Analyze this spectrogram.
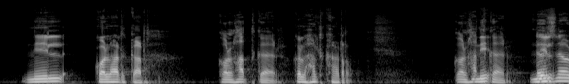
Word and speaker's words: Kolhatkar: And then when I was 21, my dad said it's actually pronounced Kolhatkar.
